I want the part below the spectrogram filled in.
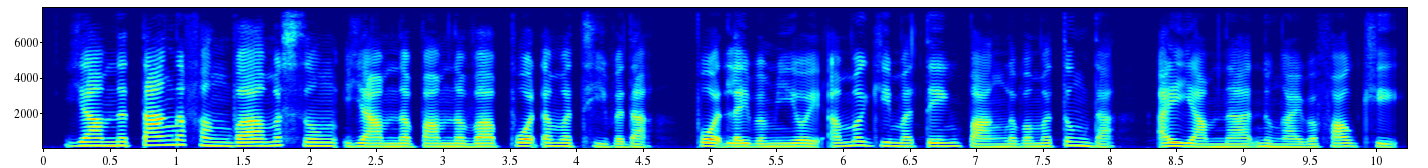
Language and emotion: Manipuri, happy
